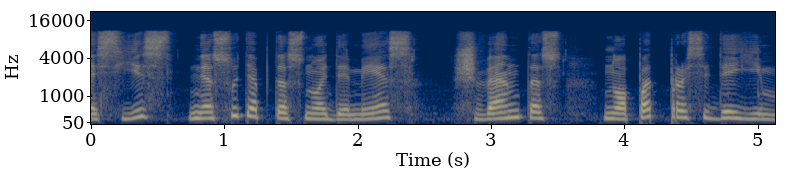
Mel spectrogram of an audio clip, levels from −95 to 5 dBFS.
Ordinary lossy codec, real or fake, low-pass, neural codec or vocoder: MP3, 96 kbps; fake; 10.8 kHz; vocoder, 44.1 kHz, 128 mel bands every 512 samples, BigVGAN v2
